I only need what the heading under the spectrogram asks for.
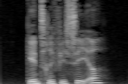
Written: gentrificeret

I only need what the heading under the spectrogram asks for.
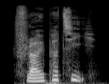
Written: fløjparti

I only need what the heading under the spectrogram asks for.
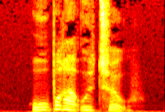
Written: operaudtog

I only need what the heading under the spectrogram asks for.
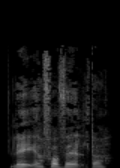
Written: lagerforvalter

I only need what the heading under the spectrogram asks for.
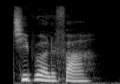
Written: tipoldefar

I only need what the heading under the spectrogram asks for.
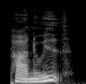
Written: paranoid

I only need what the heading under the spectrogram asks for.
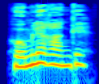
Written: humleranke

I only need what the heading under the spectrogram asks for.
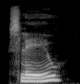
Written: slave

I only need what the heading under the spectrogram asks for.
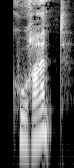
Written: kurant

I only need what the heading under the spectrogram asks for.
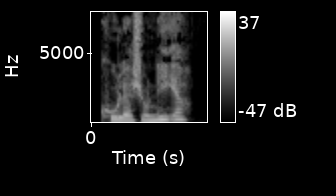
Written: kollationere

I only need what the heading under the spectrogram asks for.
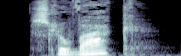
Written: slovak

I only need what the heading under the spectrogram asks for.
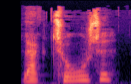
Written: laktose

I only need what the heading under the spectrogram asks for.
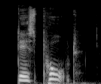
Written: despot

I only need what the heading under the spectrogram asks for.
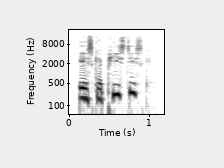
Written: eskapistisk

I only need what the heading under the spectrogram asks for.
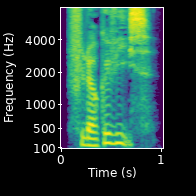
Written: flokkevis

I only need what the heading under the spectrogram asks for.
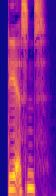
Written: dersens

